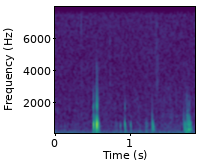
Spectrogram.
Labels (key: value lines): label: biophony, knock croak
recorder: SoundTrap 300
